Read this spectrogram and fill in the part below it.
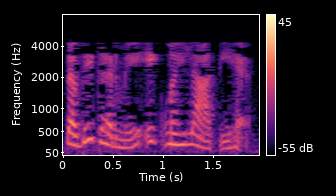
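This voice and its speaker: A woman's voice: on the high side, big pitch swings, unhurried, husky. Female storyteller, scripted linking narration, thin narrow-band phone-like recording.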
